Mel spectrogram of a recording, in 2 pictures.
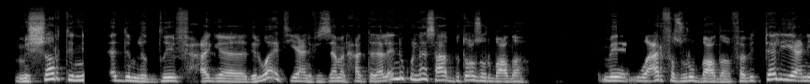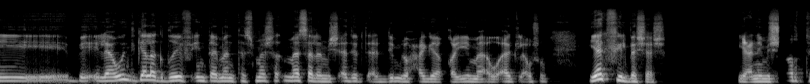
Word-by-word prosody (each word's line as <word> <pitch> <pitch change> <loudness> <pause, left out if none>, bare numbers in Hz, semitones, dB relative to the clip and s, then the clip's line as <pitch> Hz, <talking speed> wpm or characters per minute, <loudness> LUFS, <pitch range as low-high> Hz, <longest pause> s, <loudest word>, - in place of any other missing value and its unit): مش 140 -1 +3
شرطْ 245 - +5
إن 200 - +3
أنت 190 - +4 0.3
تِقدِّم 175 -4 +1
للضيف 160 +5 0
حاجة 140 -3 0
دلوقتي 135 +5 0
يعني 145 -4 0
في - - -16
الزمن 150 +3 -1
حتى 145 -2 -3
ده، 150 - +2
لأن 255 +11 +3
كُلّ 270 -4 -2
الناس 235 -1 +1
عا 195 +1 +4
بِتُعذُر 170 0 -1
بعضها، 135 -2 -1 0.7
م 175 - +3 0.2
وعارفة 170 +3 +2
ظُروف 165 +3 0
بعضها 135 -2 +1
فبالتالي 175 - 0
يعني 165 -4 +2 0.5
ب 155 -1 -11
لو 170 +4 +1
أنت 215 -5 -1
جَه 210 - +2
لك 200 -1 +5
ضيف 175 +4 +2
أنت 170 -1 -1
ما 155 -1 0
أنتاش 145 0 -5
مش 165 -1 -3
مثلًا 170 -4 0
مش 135 0 -3
قادر 150 -2 -4
تِقَدّم 130 +2 -7
له 130 - -1
حاجة 130 -1 -4
قَيّمة 125 +2 -4
أو 120 0 -6
أكل 135 -1 -4
أو - - -8
شُرب، 140 +1 -14 0.4
يكفي 230 -4 +6
البشَاشة، 140 -6 -1 0.7
يعني 130 0 +1
مش 130 0 +2
شرط 175 -2 -6
155 Hz, 190 wpm, -23 LUFS, 135-175 Hz, 0.7 s, يكفي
